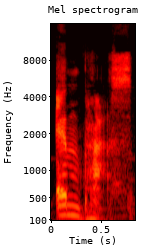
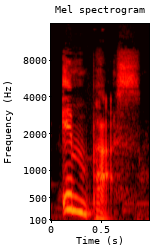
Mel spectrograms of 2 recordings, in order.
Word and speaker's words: impasse: for the day impasse i've heard people say empass ampas ampas but it's impasse it's not clear where these alternative pronunciations come from but there is only one correct way of saying it impasse i m p a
